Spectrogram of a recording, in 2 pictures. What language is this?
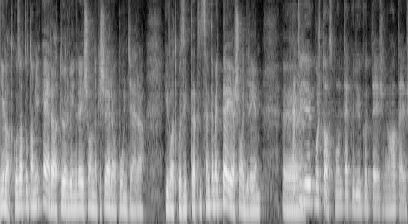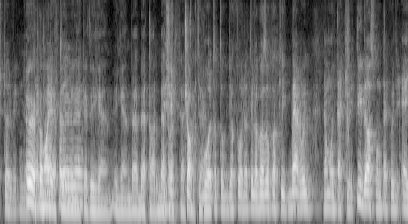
Hungarian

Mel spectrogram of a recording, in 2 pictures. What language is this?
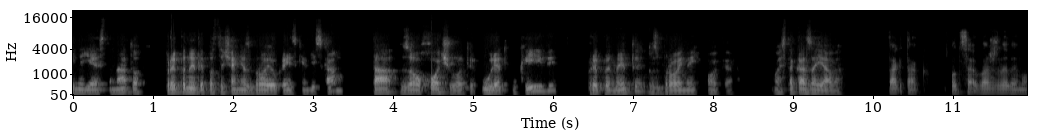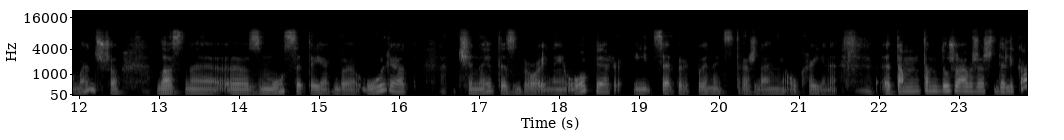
Ukrainian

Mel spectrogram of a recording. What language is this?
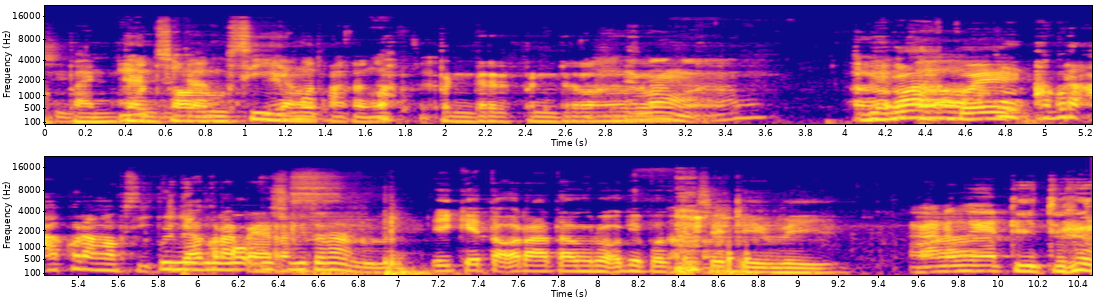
Indonesian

